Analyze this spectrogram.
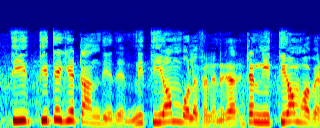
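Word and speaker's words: নিত্যম্: এটাকে অনেকে নিত্যও বলে ফেলেন, নিত্যও হবে না, নি তারপরে ত্য, নিত্য, নিত্যম, নিত্যম, এইভাবে হবে উচ্চারণটা।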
